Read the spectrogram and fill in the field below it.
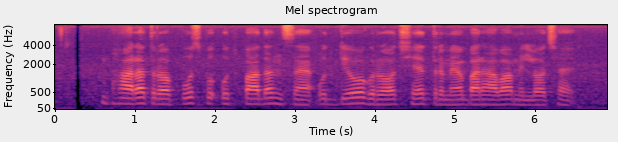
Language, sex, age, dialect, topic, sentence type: Maithili, male, 25-30, Angika, agriculture, statement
